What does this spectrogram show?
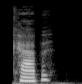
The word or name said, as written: kappes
